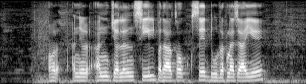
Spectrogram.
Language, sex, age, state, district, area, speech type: Hindi, male, 30-45, Madhya Pradesh, Hoshangabad, urban, spontaneous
